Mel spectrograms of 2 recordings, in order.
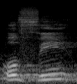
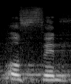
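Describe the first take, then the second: First: The word ends in a plain i vowel. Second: The word ends in an i vowel plus n. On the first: "بالكسر ها بدون تنوين" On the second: "قرأ بالتنوين والخفض"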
